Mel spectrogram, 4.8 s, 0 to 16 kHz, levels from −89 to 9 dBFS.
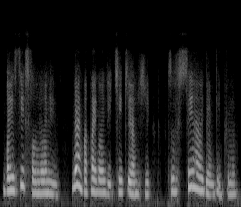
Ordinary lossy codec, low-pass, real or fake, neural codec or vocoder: Opus, 32 kbps; 7.2 kHz; fake; codec, 16 kHz, 0.5 kbps, FreqCodec, smaller model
